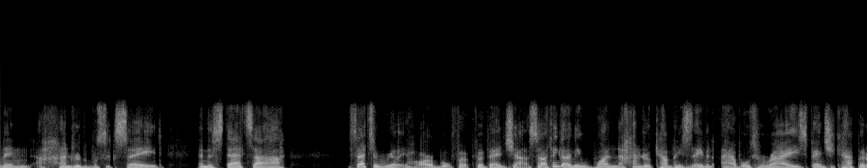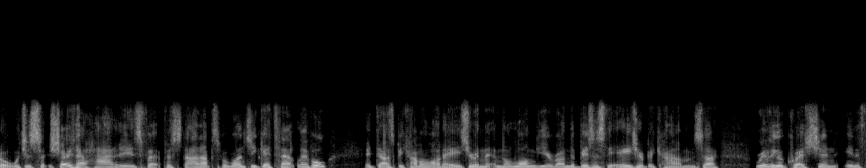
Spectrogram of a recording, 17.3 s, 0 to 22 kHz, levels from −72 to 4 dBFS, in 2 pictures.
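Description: This speech clip carries heavy Opus voice compression throughout, with the band topped at 8 kHz and a muffled, hoarse, faintly robotic tone. That fits SILK linear-prediction coding at roughly 10 kbps. Unlike a plain low-pass filter, the coarse excitation roughens the voice itself.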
